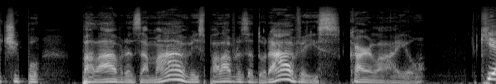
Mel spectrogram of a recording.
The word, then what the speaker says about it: Carlisle: diz Fair Words Carl eu acho interessante o jeito que se pronuncia o nome do Carl porque se escreve carlisle e se fala Carl né não tem nada a ver com a escrita e então ele disse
